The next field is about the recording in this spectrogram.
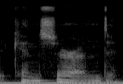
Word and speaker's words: concerned: As far as I'm concerned، این صدای او در این کلمه کسر تلفظ میشه concerned،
